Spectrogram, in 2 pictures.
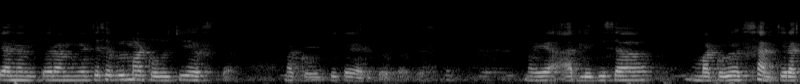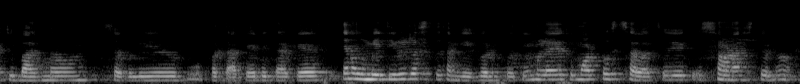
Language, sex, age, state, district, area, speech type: Goan Konkani, female, 60+, Goa, Quepem, rural, spontaneous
